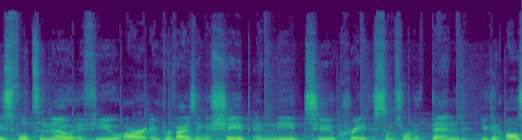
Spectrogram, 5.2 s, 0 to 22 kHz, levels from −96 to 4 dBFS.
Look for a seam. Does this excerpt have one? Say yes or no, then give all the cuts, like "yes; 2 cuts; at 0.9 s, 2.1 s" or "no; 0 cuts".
no; 0 cuts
